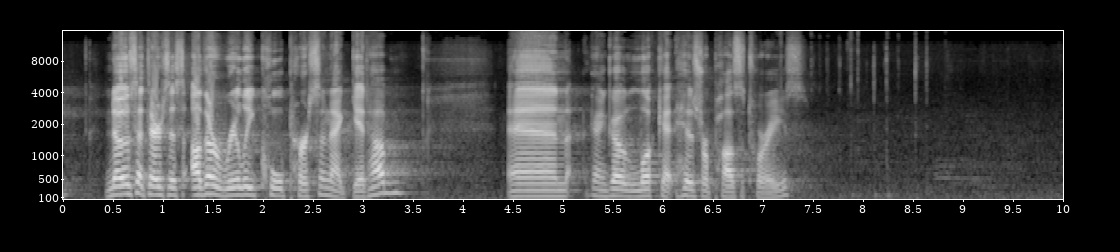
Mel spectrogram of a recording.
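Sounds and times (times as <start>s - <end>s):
laptop keyboard keystrokes: 7.6s - 8.7s.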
